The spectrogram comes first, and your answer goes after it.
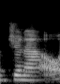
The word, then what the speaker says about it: Jonelle: at the adventures of janelle and you can see in the bottom corner it's j-o-n-e-l-l-e spelled very weird but pronounced normal um and i do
